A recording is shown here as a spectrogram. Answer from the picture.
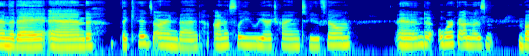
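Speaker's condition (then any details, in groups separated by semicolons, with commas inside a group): No condition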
